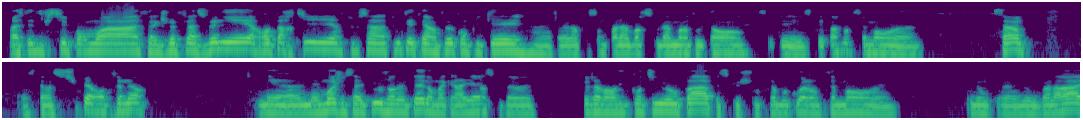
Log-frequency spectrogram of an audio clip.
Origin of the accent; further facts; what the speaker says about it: France; un garçon comme moi, bah, né en France, euh, français, de culture française, 100% presque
